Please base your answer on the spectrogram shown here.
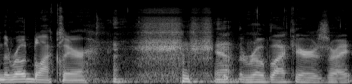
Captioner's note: all chuckle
